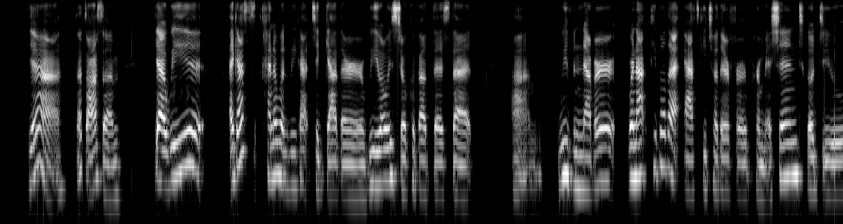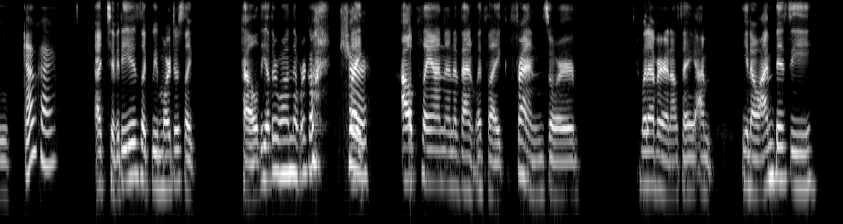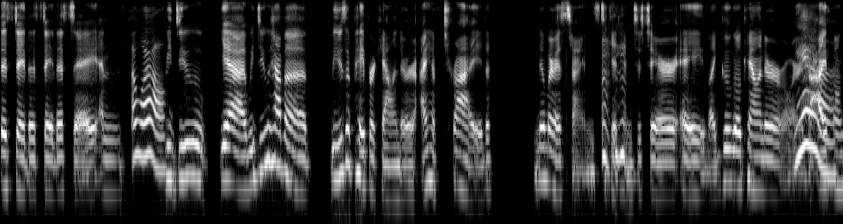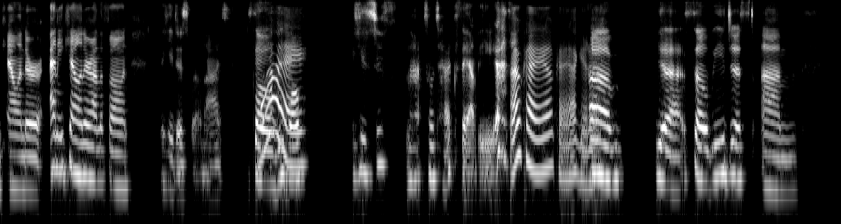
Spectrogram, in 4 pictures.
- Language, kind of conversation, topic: English, unstructured, How do you balance personal space and togetherness?
- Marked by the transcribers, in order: tapping; laughing while speaking: "going"; laughing while speaking: "Mhm"; laugh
